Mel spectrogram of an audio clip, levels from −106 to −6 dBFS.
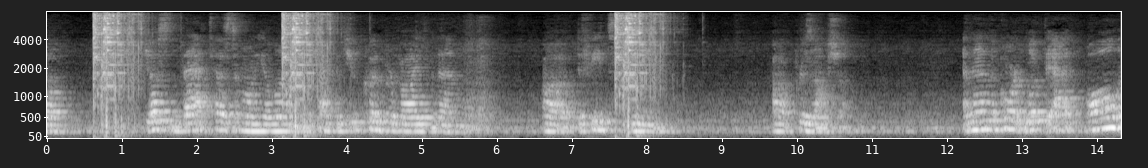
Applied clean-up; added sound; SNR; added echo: none; Shatter; 4 dB; reverberation time 0.5 s.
